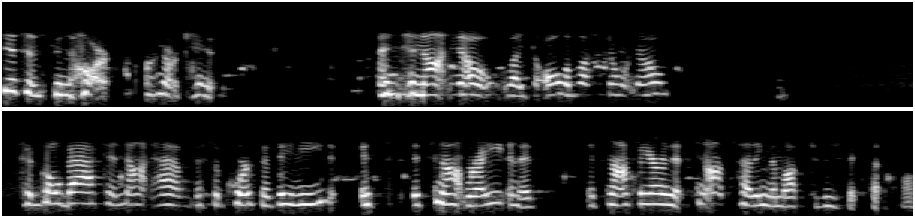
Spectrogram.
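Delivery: overcome, speaking through welling emotion. A parent pleads for the support their children need, emotional. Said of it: "I'm sorry, I'm, I'm emotional".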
